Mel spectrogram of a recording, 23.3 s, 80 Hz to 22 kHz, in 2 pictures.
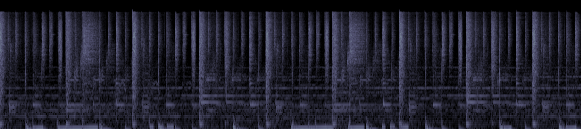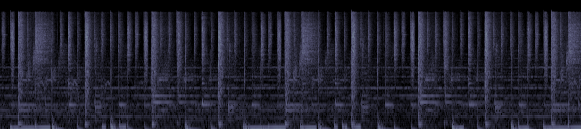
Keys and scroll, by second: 3.5-5.4 typing, 5.5 Return, 9.8-11.4 typing, 13.4 Return.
